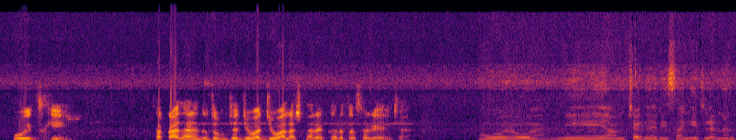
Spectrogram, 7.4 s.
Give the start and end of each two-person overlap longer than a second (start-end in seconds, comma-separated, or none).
none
